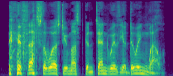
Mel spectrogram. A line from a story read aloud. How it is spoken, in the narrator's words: I chuckled quietly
